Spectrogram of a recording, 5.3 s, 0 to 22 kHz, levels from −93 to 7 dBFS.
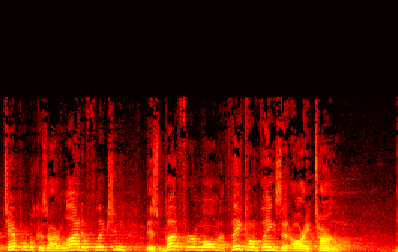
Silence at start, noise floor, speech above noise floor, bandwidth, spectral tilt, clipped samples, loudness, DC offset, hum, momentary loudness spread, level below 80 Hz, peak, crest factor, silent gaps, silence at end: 0 s; -45 dBFS; 27 dB; 13.5 kHz; -6 dB/octave; under 0.1%; -19 LUFS; under 0.1%; none; 8 LU; -70 dBFS; -2 dBFS; 16 dB; none; 0 s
